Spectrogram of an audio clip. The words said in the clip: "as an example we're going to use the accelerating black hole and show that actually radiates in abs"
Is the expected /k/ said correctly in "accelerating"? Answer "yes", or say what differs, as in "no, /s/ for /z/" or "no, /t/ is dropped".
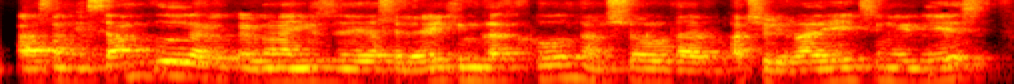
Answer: no, /k/ is dropped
